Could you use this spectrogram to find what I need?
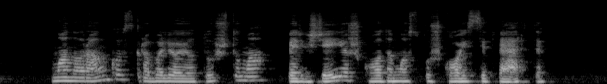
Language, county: Lithuanian, Marijampolė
